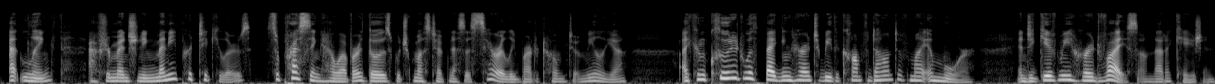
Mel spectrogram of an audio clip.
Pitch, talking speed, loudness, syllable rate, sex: 160 Hz, 190 wpm, -22 LUFS, 6.4 syllables/s, female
